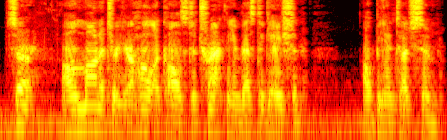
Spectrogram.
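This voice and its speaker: An actor playing a cool, dutiful undercover field agent reporting in a video game. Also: male voice, on the low side, brisk, pushed and bright, a little hiss or hum, low-quality recording. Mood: cool, businesslike. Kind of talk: dramatic game dialogue.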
